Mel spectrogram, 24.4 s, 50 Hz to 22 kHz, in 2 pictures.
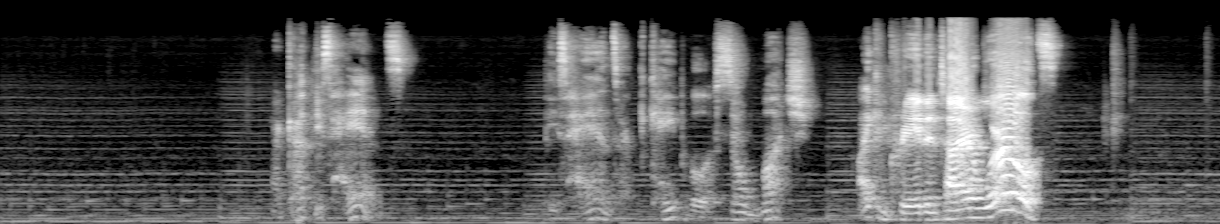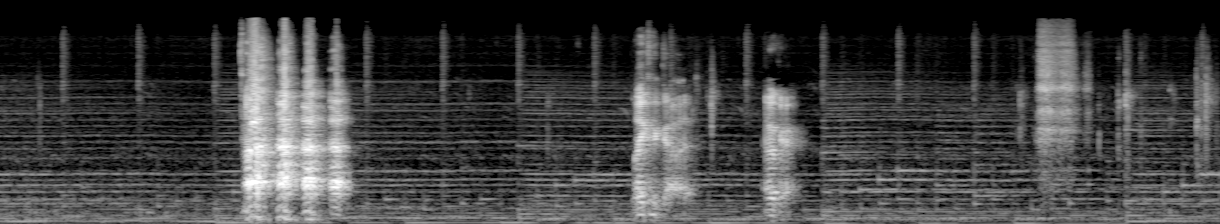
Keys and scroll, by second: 19.3 x, 22.4 x, 23.2 ctrl+z, 23.4 x, 24.2 ctrl+z.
